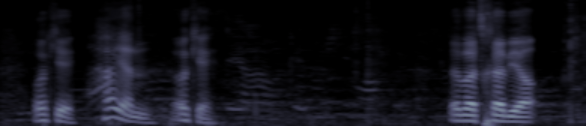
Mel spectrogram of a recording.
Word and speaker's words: Hayian: Comme s'il y avait un H? Oui, il y a un H devant. H-A-I. Ah oui, c'est vrai qu'il y a un H. Oui, c'est Hayan.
